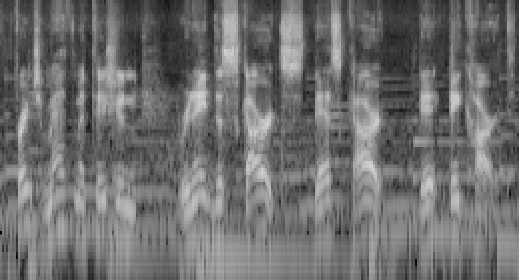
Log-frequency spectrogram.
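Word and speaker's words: Descartes: But night uh 1596 f m French mathematician Renee Descarts descart deart Deart that's how you pronounce it decart widely considered a father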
